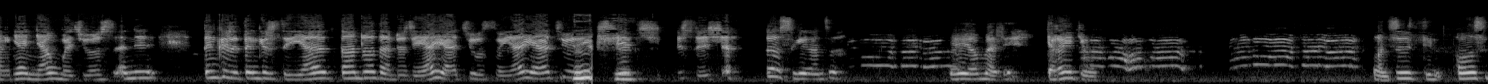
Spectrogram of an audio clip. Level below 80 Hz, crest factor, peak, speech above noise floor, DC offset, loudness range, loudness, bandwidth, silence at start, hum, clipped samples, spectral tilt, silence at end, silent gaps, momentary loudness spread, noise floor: -70 dBFS; 18 dB; -8 dBFS; 27 dB; under 0.1%; 7 LU; -25 LUFS; 11.5 kHz; 0 s; none; under 0.1%; -1 dB/octave; 0 s; none; 12 LU; -52 dBFS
